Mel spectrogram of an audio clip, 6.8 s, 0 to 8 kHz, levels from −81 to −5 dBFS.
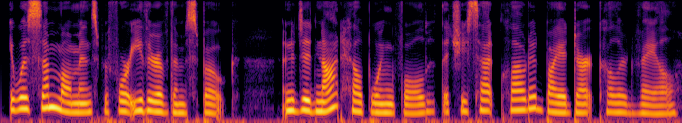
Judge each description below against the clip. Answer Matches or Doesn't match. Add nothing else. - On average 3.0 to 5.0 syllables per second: Doesn't match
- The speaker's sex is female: Matches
